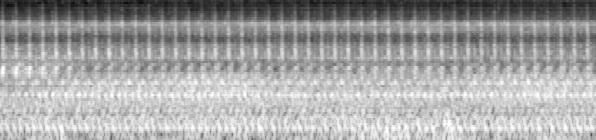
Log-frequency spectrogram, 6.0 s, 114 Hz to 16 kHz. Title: Стук в двигателе Фольксваген Пассат б4, 1.9 td. AAZ Стучат поршня.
